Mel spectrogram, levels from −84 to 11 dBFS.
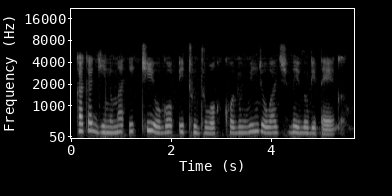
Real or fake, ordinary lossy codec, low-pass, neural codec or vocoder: fake; none; 7.2 kHz; codec, 24 kHz, 0.9 kbps, WavTokenizer, medium speech release version 2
